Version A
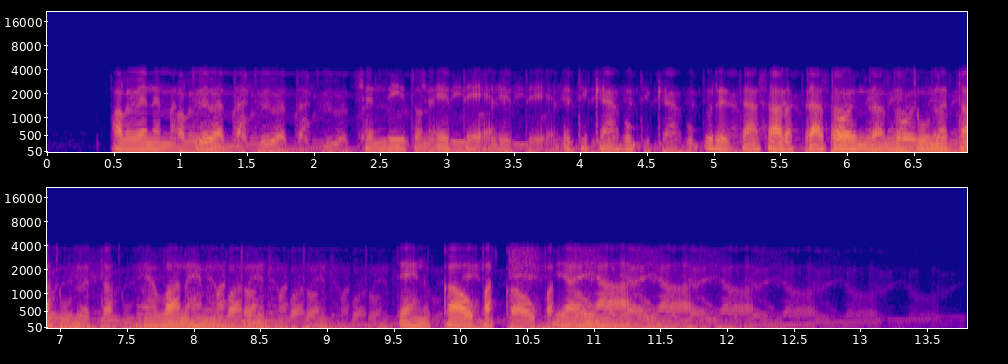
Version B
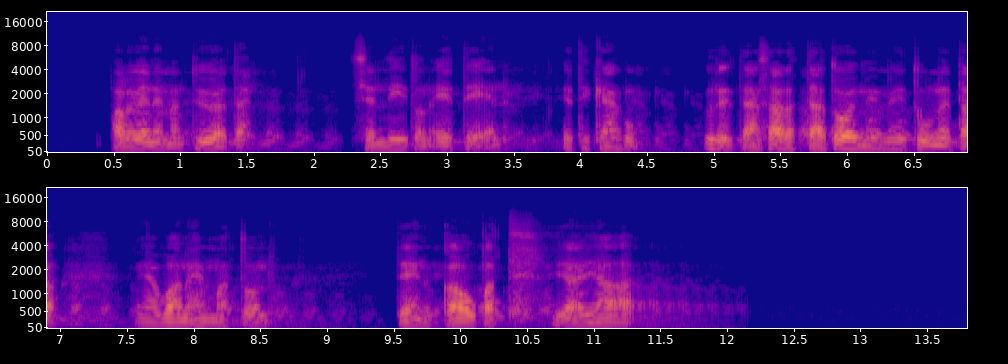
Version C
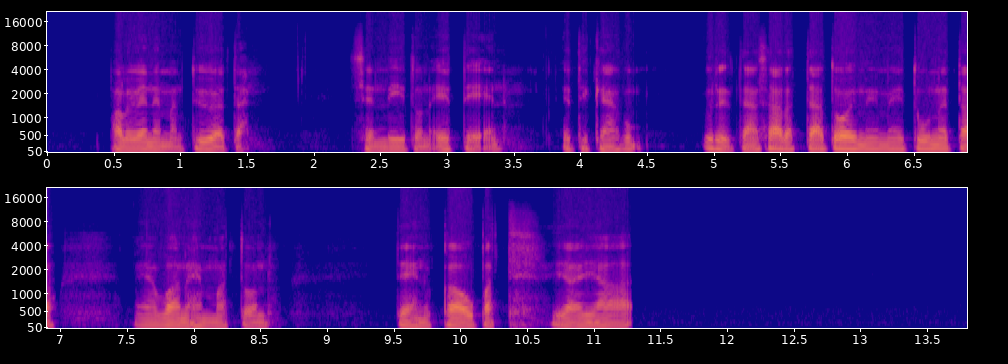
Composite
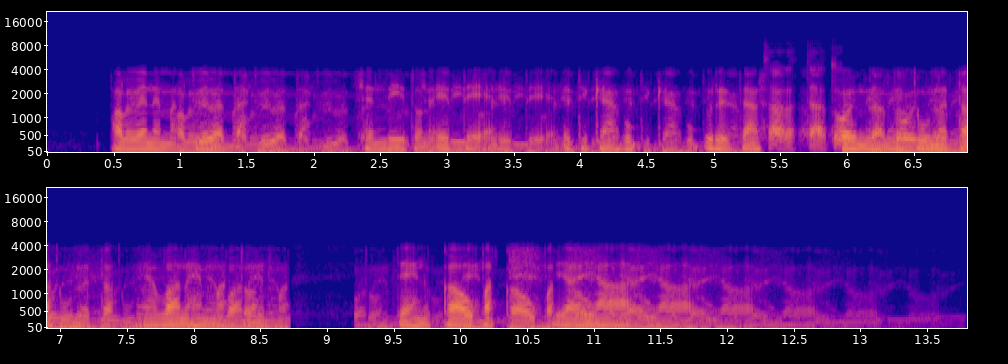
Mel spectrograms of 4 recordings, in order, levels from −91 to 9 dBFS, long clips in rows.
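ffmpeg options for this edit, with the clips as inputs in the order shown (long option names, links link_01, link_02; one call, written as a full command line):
ffmpeg -i take0.wav -i take1.wav -i take2.wav -filter_complex "[0:a]asplit=3[link_01][link_02][link_03];[link_01]atrim=end=5.382[link_04];[1:a]atrim=start=5.378:end=5.972[link_05];[link_02]atrim=start=5.968:end=8.722[link_06];[2:a]atrim=start=8.718:end=9.212[link_07];[link_03]atrim=start=9.208[link_08];[link_04][link_05]acrossfade=duration=0.004:curve1=hsin:curve2=hsin[link_09];[link_09][link_06]acrossfade=duration=0.004:curve1=hsin:curve2=hsin[link_10];[link_10][link_07]acrossfade=duration=0.004:curve1=hsin:curve2=hsin[link_11];[link_11][link_08]acrossfade=duration=0.004:curve1=hsin:curve2=hsin" out.wav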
